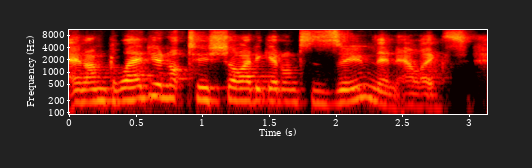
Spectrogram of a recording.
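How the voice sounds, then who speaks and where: A woman's medium-pitched voice with an Australian accent and ordinary pitch variation. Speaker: author and short-term rental entrepreneur. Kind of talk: interview. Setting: video call.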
